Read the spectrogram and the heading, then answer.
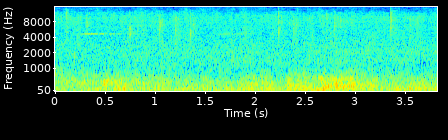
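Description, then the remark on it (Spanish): Heavy rain pours down in a steady, dense hiss, growing intense again, with a low rumbling undertone that swells slightly near the end. No voices, just the constant downpour. “La lluvia nuevamente comenzaba a ser intensa.”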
